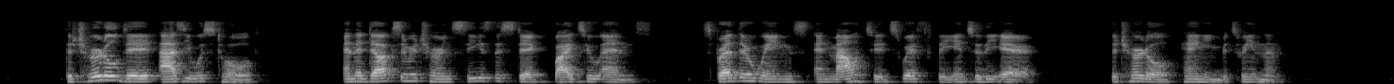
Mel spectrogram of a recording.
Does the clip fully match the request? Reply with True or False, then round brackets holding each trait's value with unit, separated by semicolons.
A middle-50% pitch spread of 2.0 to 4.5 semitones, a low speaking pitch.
True (3.2 semitones; 125 Hz)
